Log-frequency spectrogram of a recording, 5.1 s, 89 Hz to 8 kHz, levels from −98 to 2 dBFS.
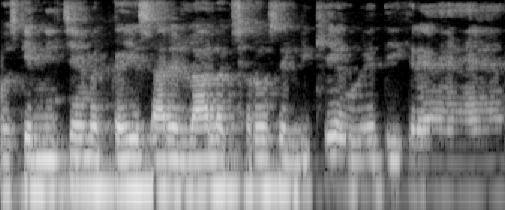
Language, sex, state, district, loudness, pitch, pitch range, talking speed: Hindi, male, Bihar, Jamui, -19 LUFS, 130 Hz, 130-135 Hz, 165 wpm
